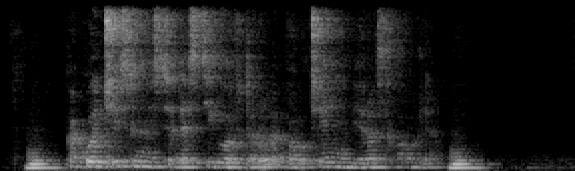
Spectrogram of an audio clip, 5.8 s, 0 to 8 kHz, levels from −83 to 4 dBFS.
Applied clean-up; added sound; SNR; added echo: neural separator model SepFormer DNS4.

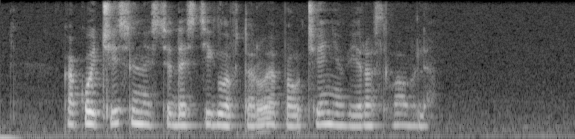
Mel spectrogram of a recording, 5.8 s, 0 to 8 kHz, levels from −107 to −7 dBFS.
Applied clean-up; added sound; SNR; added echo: none; none; none; none.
